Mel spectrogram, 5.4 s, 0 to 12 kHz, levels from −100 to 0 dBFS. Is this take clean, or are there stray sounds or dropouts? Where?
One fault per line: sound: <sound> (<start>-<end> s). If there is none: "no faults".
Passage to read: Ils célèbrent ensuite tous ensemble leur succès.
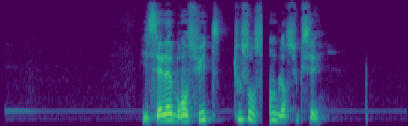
sound: dropout (3.5-3.6 s)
